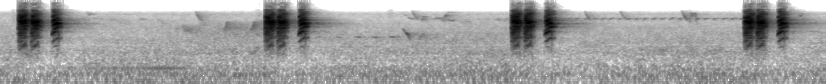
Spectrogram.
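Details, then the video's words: Spangled drongo in the morning at an Australian backyard birdbath, coming for a drink. Harsh, rasping triple bursts, loud and close, repeat about every three seconds against a quiet background. "Beautiful Spangled Drongo sings and comes for a drink"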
